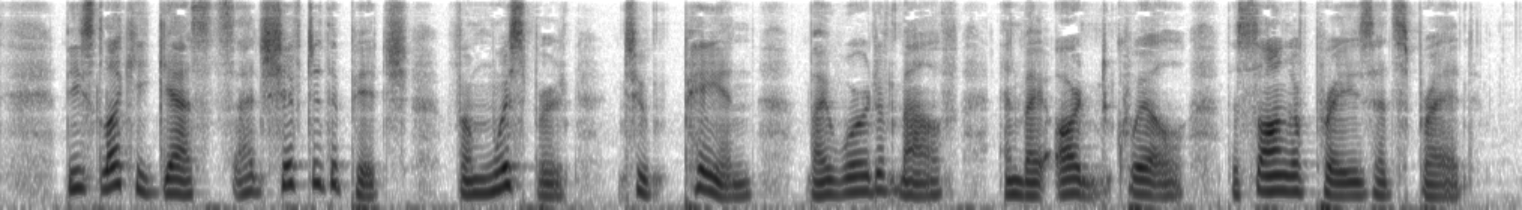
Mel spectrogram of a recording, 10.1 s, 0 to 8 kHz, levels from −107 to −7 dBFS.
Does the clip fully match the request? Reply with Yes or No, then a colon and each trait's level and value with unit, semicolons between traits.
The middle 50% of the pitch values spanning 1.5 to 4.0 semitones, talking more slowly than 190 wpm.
No: average, 4.4 semitones; average, 150 wpm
